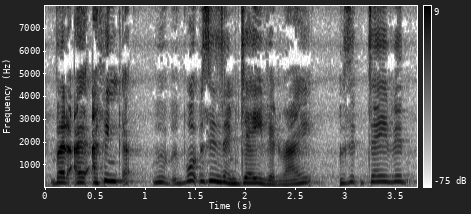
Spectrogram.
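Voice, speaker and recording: A woman's voice: medium pitch, animated, brisk, mellow, slightly rough. Chatty woman hosting a talk show. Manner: chatty, loose, lots of "you know" and "like". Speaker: show host. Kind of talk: casual interview chat.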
